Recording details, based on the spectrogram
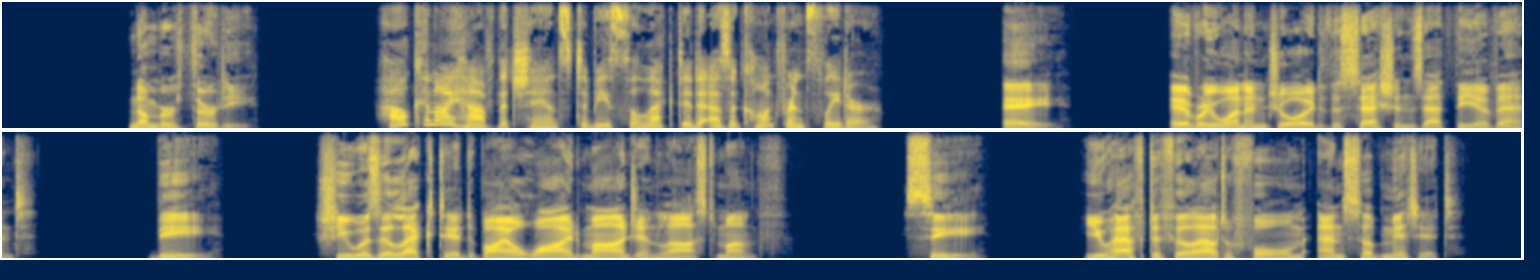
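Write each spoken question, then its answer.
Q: How can I have the chance to be selected as a conference leader?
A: C: You have to fill out a form and submit it.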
